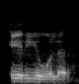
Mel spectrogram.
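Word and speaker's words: areolar: Types of connective tissue, type of connective tissue, एरियोलर, एरियोलर और loose connective tissue, pronounce it एज एरियोलर।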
